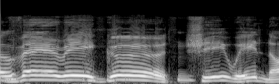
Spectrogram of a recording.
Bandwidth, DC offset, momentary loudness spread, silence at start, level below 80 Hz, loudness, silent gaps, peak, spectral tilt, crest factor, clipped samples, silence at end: 9.8 kHz; under 0.1%; 6 LU; 0 s; -48 dBFS; -8 LUFS; none; 0 dBFS; -7 dB/octave; 8 dB; 2%; 0 s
